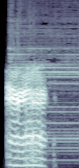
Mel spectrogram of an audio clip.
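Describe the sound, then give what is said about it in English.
A buzzer sound effect signalling a mistake: a loud, harsh, buzzing tone held for about half a second, then dropping to a quieter, lower tail that lingers briefly. “We also got a buzzer sound. If we ever make a mistake, Troy can actually add this”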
